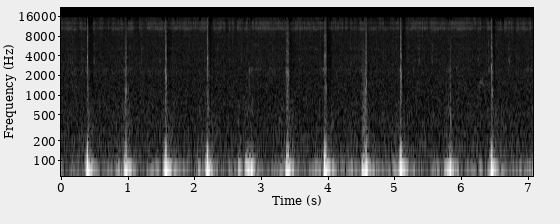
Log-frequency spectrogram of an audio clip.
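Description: Walking footsteps on grass and dry leaf litter: a steady run of dull low thuds, each with a light crunch, a little under two steps a second.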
